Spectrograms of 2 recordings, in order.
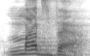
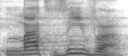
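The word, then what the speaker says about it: מצבה: The word pillar in the Hebrew, it's pronounced or it is called matzivah.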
